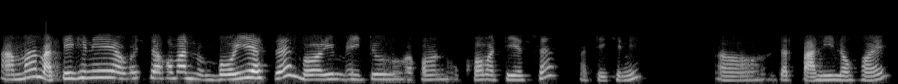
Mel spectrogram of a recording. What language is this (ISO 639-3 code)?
asm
